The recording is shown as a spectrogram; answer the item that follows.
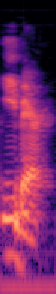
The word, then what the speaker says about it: Ebare: And again, I want to say, and I know I pronounced his last name wrong in a video I did probably years ago, Dakota, and I think his mom corrected me in the comments, and I appreciate that.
